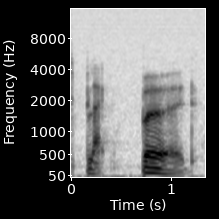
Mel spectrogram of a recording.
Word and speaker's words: Blkbrd: To retain the correspondence with our parent company, we concluded the name Blkbrd Shoemaker, and it is pronounced same way as Blackbird.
